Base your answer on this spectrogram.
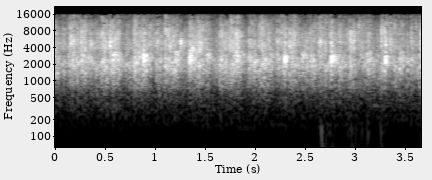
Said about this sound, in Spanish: Yo sé que ellos lo hacen todo para la gloria del Señor, pero os pediría un aplauso en gratitud por nuestros hermanos.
